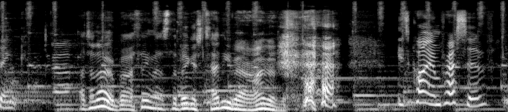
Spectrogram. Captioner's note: laughs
